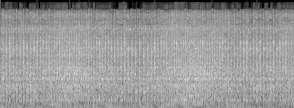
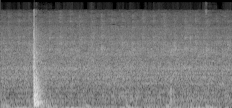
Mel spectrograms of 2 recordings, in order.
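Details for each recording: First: Abandoned Vauxhall Corsa, just started first time on a new battery, one warning light on dash: fast light tapping over a noisy uneven idle with hissy top end; very tappy, owner hopes a service fixes it. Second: Abandoned Corsa engine after repairs, warning light now off: slightly rough on first start, then steady, even idle with no misfire, knock or hunting, one sharp click early; much better than before.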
